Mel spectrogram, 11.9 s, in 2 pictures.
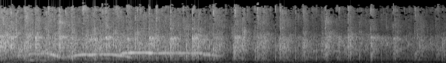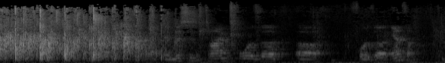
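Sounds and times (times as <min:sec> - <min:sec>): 
audience applause: 0:00.0 - 0:08.2.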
